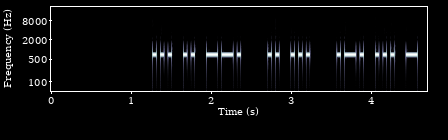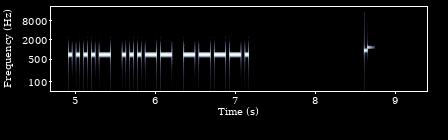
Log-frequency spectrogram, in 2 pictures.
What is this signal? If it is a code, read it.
Morse code, heard as a keyed tone, about 25 wpm, 700 Hz. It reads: SIG IS RST 439
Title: Common QSO Phrases 25wpm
